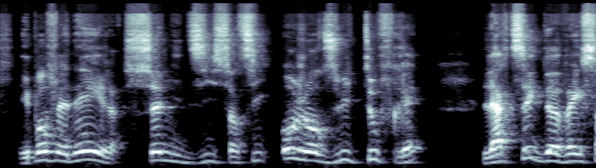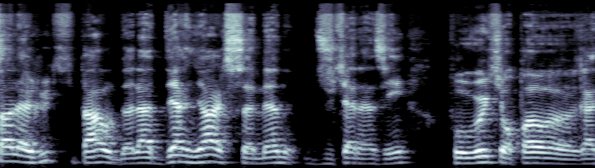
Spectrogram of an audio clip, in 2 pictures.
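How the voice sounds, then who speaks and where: A man with a Quebec accent speaks at a fairly slow pace with ordinary pitch variation, in a very clean recording with a silent background. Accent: Québécois French. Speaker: sports podcast host. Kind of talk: sports talk show. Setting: Facebook live stream.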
